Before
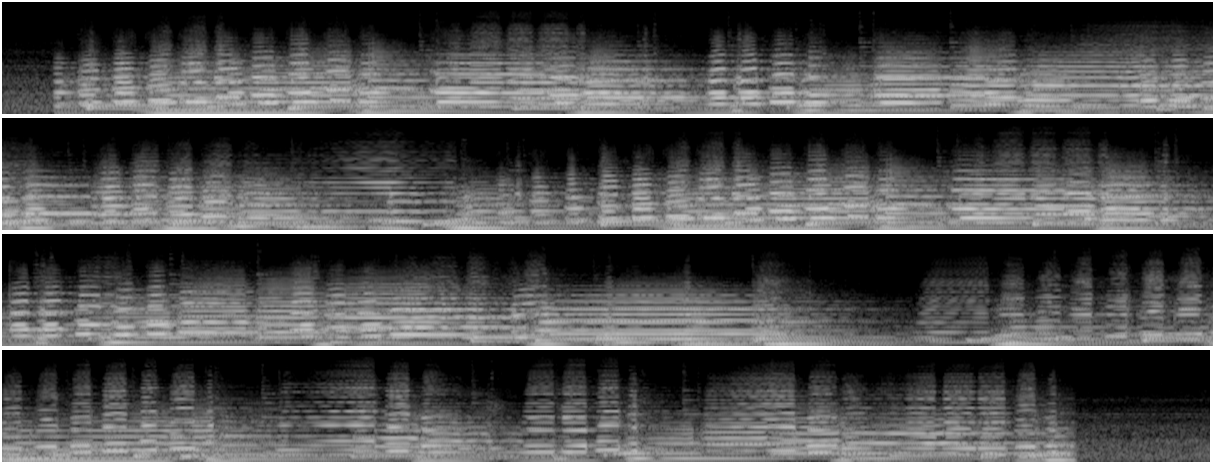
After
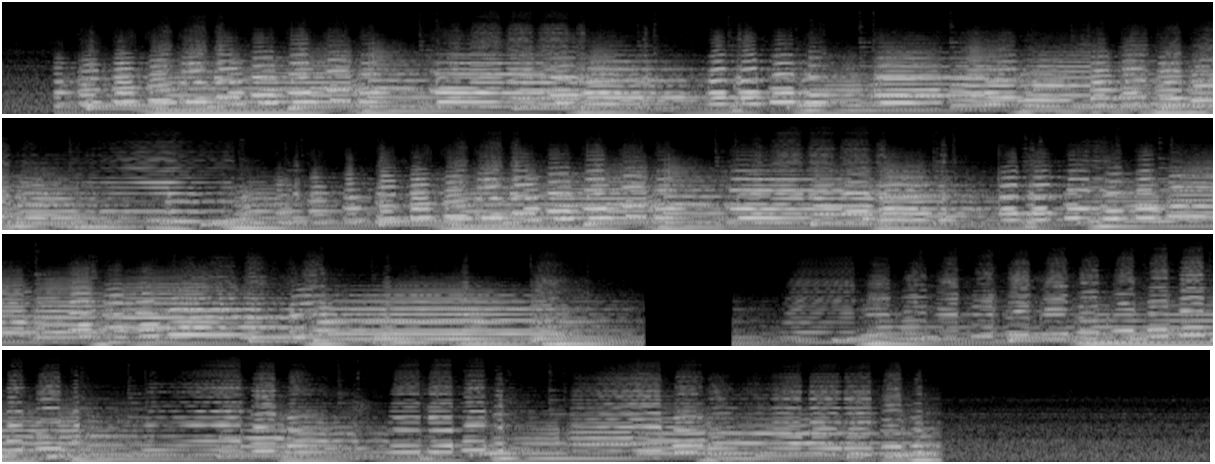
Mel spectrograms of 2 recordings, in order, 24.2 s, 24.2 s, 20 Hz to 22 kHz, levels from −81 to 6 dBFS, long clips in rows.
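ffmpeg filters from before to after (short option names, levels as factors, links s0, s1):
-filter_complex "[0:a]asplit=3[s0][s1][s2];[s0]atrim=end=5.442[s3];[s1]atrim=start=6.548:end=16.43,asetpts=PTS-STARTPTS,afade=t=out:st=9.878:d=0.004:c=hsin,apad=pad_dur=0.44[s4];[s2]atrim=start=16.43,asetpts=PTS-STARTPTS,afade=t=in:d=0.004:c=hsin[s5];[s4][s5]concat=n=2:v=0:a=1[s6];[s3][s6]acrossfade=d=0.004:c1=hsin:c2=hsin"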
